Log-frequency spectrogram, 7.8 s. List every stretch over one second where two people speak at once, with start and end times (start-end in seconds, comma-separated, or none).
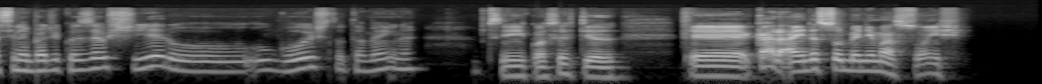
none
